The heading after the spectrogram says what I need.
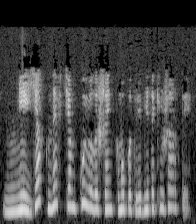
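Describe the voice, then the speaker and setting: A composed Cossack colonel speaks low and steady, weighing each word, as a reader voices him. There is little theatrics to it. The recording is dry and dull. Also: a little slow, no echo, natural voice. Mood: measured. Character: older Cossack colonel, calm and cautious. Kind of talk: audiobook reading with character voices.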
